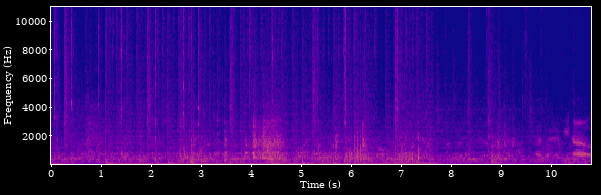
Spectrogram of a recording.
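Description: Background music and voices, with many short clicks and scrapes from two Beyblade X spinning tops hitting each other in a clear plastic stadium.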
